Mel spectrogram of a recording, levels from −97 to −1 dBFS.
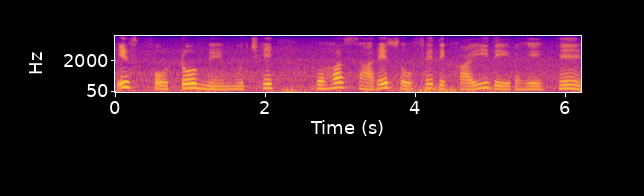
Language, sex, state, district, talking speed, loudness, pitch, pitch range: Hindi, female, Madhya Pradesh, Katni, 105 wpm, -19 LUFS, 195 Hz, 165-230 Hz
